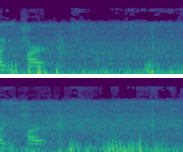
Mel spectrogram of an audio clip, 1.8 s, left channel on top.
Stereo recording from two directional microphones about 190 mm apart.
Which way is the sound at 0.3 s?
35° left (ahead or behind).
